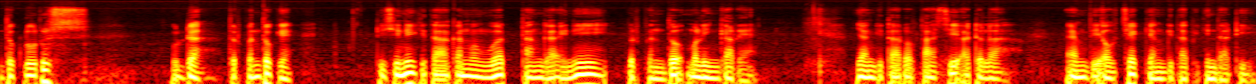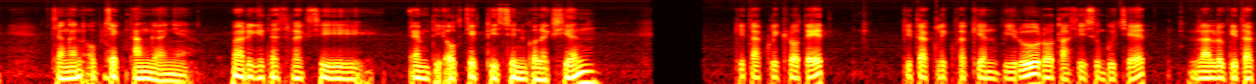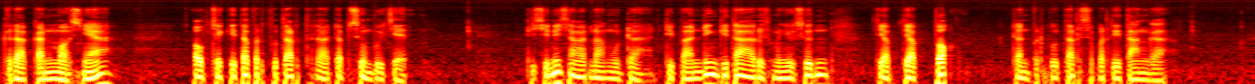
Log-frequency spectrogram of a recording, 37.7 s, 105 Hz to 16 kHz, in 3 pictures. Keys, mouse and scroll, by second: 0.8 click, 4.9-5.5 scroll down 2, 5.5 middle click, 6.4 scroll up 1, 7.6 shift+middle click, 10.7 middle click, 14.7 middle click, 15.7 middle click, 16.7 middle click, 20.0 click, 20.8 middle click, 21.9-24.2 scroll down 1, 24.2 click, 26.2 middle click, 31.2 shift+middle click, 32.5 scroll up 2, 34.2 middle click, 34.7 middle click, 36.3 click.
